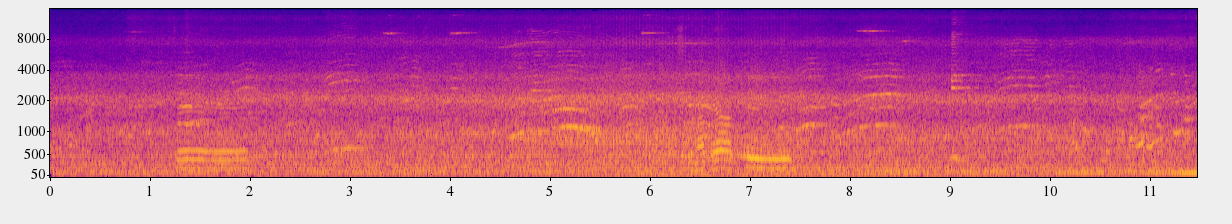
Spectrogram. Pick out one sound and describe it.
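Bus engines idle nearby.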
